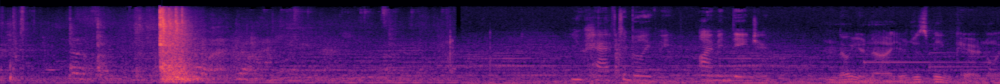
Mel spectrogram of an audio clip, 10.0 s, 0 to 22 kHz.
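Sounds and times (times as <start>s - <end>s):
metal locker door slamming: 1.6s - 2.2s.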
